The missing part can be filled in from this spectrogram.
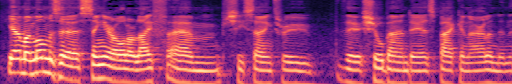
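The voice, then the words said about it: Northern Irish accent. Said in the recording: “There's a definite accent there. ... obviously originally Northern Ireland, County Tyrone”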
